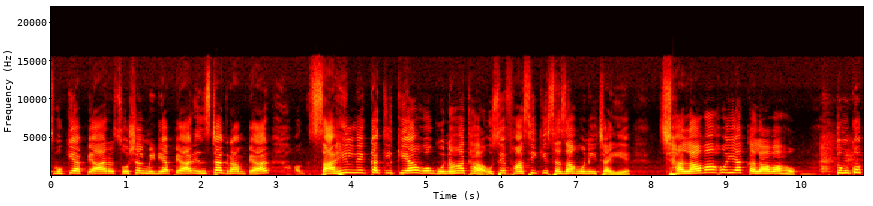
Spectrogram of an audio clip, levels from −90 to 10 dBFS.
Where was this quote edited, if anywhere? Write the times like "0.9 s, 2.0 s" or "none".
3.4 s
